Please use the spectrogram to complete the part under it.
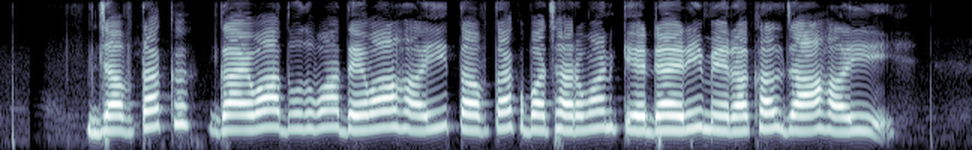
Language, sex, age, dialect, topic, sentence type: Magahi, female, 18-24, Western, agriculture, statement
